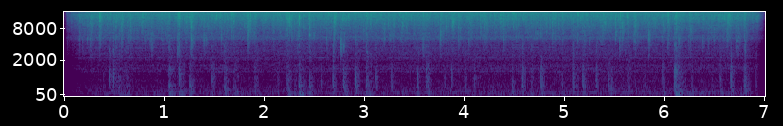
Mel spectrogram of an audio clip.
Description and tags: foley rain sound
